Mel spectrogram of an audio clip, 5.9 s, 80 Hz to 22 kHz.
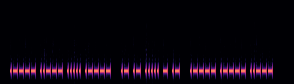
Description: Morse code, heard as a keyed tone, about 40 wpm, 700 Hz. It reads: 1251 AA5TA 112
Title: Worked All Europe DX Contest - QTC Exchange - 40wpm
